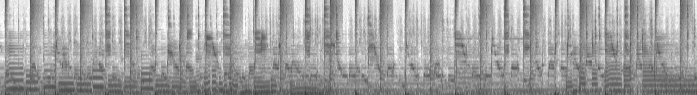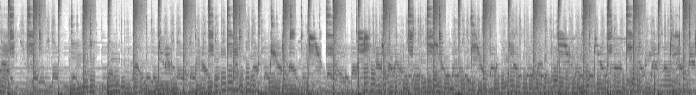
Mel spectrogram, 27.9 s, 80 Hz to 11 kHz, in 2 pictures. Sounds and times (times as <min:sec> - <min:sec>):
Bass guitar: 0:00.0 - 0:27.8
Funk: 0:00.0 - 0:27.8.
